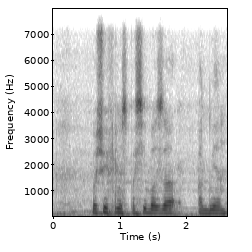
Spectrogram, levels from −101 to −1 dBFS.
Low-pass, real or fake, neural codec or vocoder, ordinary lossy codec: 7.2 kHz; fake; codec, 16 kHz in and 24 kHz out, 1 kbps, XY-Tokenizer; Opus, 64 kbps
